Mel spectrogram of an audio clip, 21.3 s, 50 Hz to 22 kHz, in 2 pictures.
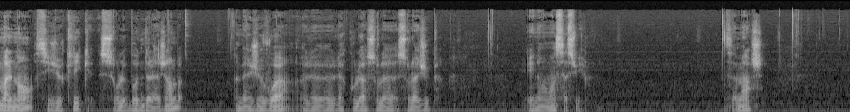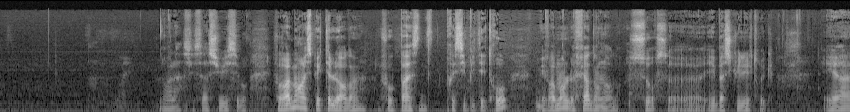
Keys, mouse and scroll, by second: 0.4-2.3 scroll up 1, 2.3 right click, 11.2-14.5 scroll up 1, 14.7 scroll up 1, 21.1-21.2 scroll down 1.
